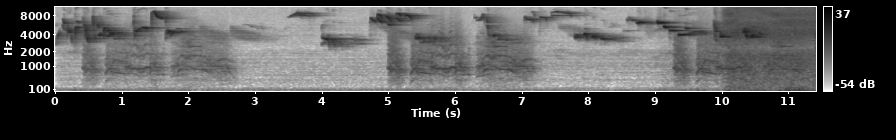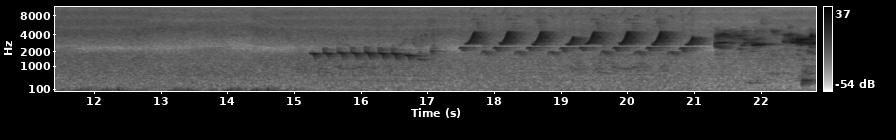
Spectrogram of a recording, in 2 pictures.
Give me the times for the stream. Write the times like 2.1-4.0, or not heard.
9.9-22.7.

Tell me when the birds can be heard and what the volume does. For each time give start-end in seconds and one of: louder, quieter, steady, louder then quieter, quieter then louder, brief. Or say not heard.
0.0-22.7 louder.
